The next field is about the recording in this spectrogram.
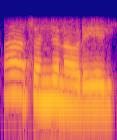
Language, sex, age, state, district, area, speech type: Kannada, female, 18-30, Karnataka, Davanagere, rural, conversation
